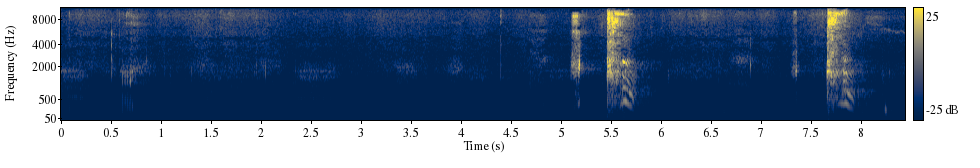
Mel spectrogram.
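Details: Person sneezing: two sharp, explosive sneezes, each preceded by a quick intake of breath, in a quiet room.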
